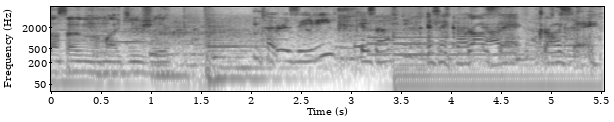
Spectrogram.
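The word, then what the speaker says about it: Graziadei: Grazidi? Grazidi? Is it Grazday? Grazday. Does someone tell us how to say his name? How do you say Joey's last name? Yeah. Grazday? Grazday.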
